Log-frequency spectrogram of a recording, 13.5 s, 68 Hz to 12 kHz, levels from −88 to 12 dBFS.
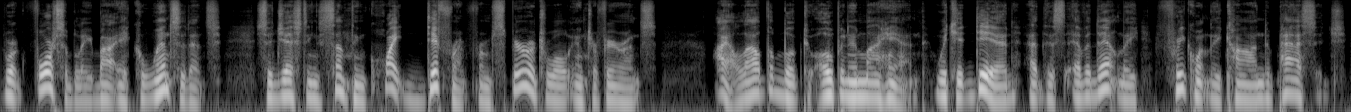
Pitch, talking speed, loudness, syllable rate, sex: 135 Hz, 135 wpm, -21 LUFS, 4.9 syllables/s, male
